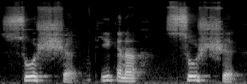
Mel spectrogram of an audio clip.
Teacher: سین کو سیٹی کے ساتھ پڑھنا ہے، شین کے اوپر آپ نے سختی کرنی ہے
